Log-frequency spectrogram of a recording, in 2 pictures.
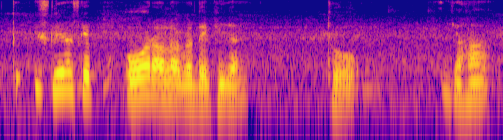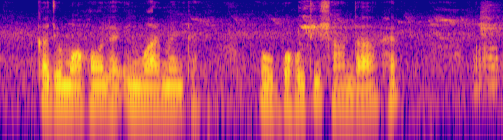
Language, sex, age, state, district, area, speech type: Urdu, male, 18-30, Delhi, South Delhi, urban, spontaneous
